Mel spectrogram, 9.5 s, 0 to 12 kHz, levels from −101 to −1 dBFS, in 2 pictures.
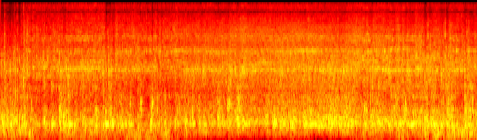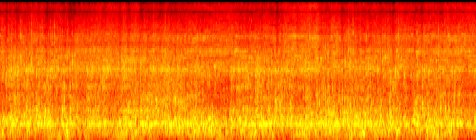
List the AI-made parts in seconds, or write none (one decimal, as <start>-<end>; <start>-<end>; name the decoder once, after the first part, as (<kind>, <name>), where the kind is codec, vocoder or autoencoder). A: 1.8-3.6 (autoencoder, DAC-VAE); 5.5-6.6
